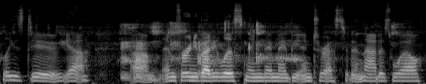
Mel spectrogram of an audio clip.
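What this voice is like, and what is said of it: American country dialect. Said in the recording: “I have a country dialect ... I'm very country for America.”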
